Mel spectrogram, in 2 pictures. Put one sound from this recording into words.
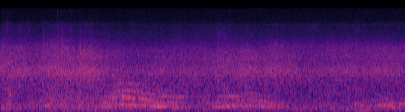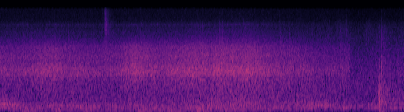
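Strong wind gusts roar through trees.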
